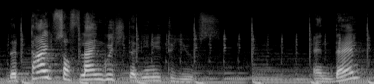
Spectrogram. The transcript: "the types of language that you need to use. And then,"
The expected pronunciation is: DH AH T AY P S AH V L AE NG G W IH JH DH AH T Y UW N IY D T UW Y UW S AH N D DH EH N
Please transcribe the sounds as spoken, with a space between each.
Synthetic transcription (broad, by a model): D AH T AY P S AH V L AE NG G W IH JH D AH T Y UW N IY D T UW Y UW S AH N D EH N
